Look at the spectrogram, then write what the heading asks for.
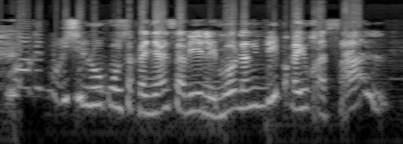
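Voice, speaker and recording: A woman's voice: a little high, sing-song, fairly quick, soft background music. A woman playing a worried, reproachful middle-aged mother with a Filipino accent in an emotional drama, pressing with questions. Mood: upset, scolding. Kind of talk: emotional radio-drama acting.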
